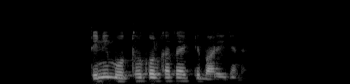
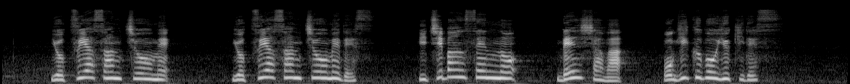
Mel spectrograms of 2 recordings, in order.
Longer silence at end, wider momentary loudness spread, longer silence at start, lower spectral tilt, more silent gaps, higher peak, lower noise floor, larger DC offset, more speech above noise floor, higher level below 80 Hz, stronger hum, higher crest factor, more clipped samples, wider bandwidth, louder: first, 1.15 s vs 0.85 s; about the same, 9 LU vs 11 LU; first, 0.9 s vs 0.5 s; second, -3 dB/octave vs -4.5 dB/octave; neither; second, -18 dBFS vs 0 dBFS; first, under -90 dBFS vs -56 dBFS; neither; first, over 55 dB vs 39 dB; second, -84 dBFS vs -64 dBFS; neither; about the same, 20 dB vs 18 dB; neither; second, 7.2 kHz vs 14 kHz; second, -35 LUFS vs -18 LUFS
